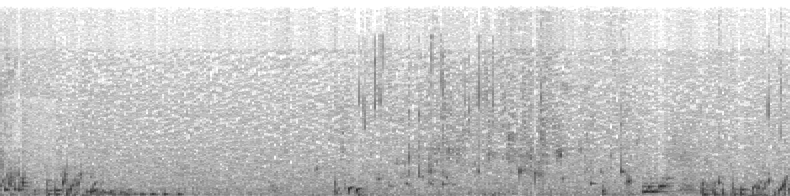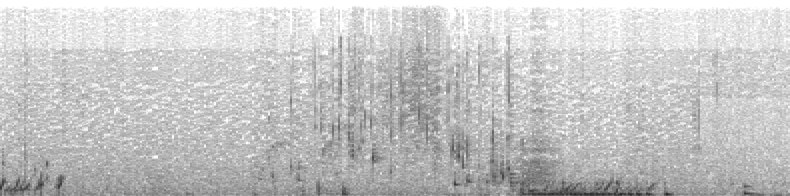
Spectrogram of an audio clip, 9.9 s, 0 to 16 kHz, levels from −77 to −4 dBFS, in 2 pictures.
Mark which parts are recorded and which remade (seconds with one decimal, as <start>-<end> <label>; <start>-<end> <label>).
0.0-5.5 remade; 5.5-6.8 recorded; 6.8-9.9 remade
